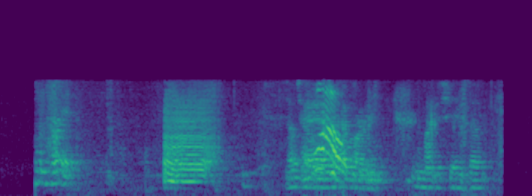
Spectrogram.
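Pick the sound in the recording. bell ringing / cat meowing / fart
fart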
